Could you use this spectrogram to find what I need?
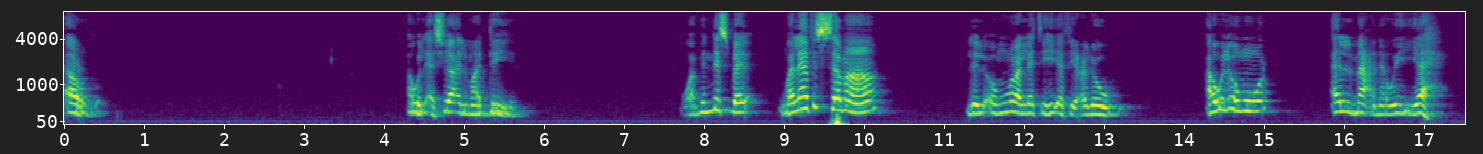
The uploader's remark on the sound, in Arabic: تسجيلات جامع الامام علي عليه السلام الأحساء المبرز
